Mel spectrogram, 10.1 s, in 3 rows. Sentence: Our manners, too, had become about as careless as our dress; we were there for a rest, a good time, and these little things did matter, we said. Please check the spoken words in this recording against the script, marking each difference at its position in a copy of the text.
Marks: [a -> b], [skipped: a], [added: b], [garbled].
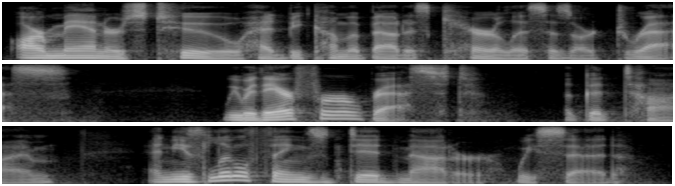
Our manners, too, had become about as careless as our dress; we were there for a rest, a good time, and these little things did matter, we said.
